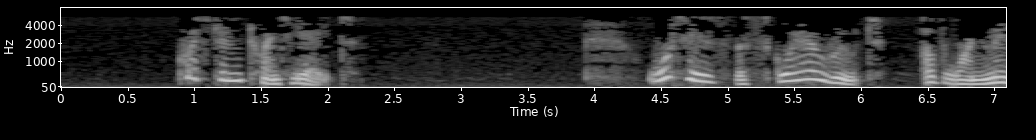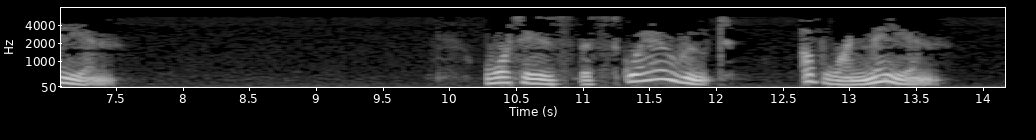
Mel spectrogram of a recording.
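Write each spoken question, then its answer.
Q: What is the square root of 1,000,000?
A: 1000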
